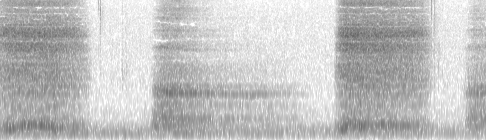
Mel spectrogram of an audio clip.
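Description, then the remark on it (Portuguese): Audible breathing exercise with no talking: long, loud breathy exhales through the mouth alternate with softer, quieter inhalations in a slow, steady rhythm, about two full breath cycles. “Soltar pela boca pode produzir, ela é válida para uma interferência, mas não produz estados-alvo, tá?”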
